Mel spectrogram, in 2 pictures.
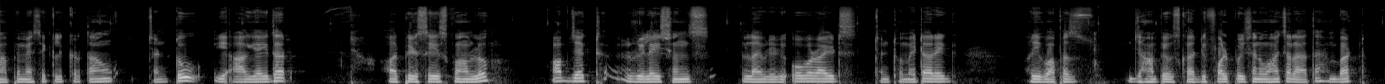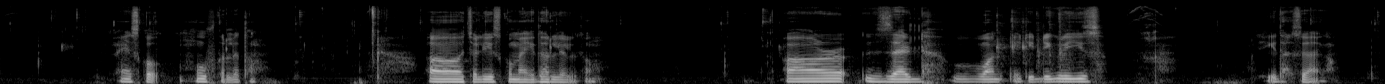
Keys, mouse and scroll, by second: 2.5 click, 11.0 click, 11.6 click, 12.0 x, 14.0 click, 14.4 x, 15.4 click, 16.1 click, 17.0-18.1 middle drag, 18.1 click, 18.8 scroll down 1, 19.1-20.2 middle drag, 20.2 click, 21.6 r, 25.6-27.0 middle drag, 27.0 click.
